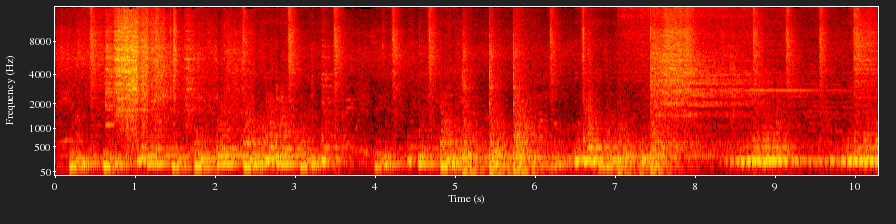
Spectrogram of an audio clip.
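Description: Live jazz quartet playing: alto saxophone, piano, double bass and drum kit, with cymbal crashes about a second in and again later on.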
